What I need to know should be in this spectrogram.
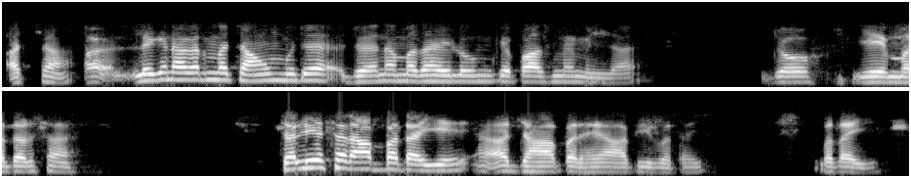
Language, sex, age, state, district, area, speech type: Urdu, male, 18-30, Uttar Pradesh, Saharanpur, urban, conversation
